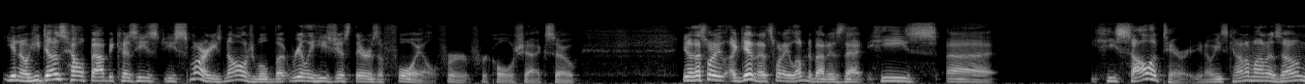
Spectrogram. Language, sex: English, male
